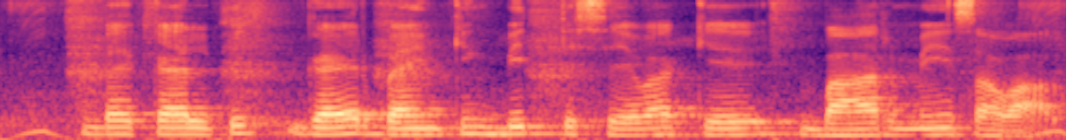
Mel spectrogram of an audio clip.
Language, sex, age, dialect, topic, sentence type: Bhojpuri, male, 18-24, Western, banking, question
